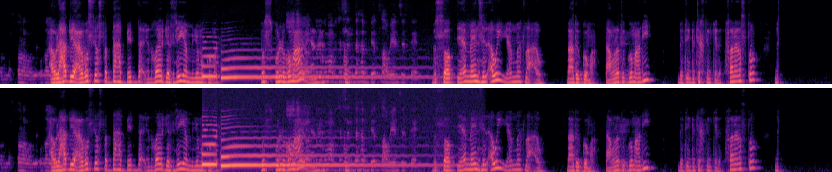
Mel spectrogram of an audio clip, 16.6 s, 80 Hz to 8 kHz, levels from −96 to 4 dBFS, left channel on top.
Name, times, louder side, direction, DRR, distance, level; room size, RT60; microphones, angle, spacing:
voice 1, 0.0-1.1 5.7-8.4 12.4-12.6, equal, 5° right, 1.1 m, -47 dB
voice 2, 1.0-4.4 5.2-6.4 6.9-7.0 8.6-10.9 11.3-13.0 13.6-15.1 15.5-15.6, left 5 dB, 85° left, 0.5 m, -32 dB
Guitar, 4.0-8.7, right 4 dB, 55° right, 0.5 m, -31 dB
7.3 x 3.2 x 5.3 m
head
